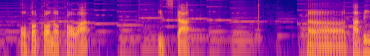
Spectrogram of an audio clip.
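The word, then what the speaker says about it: 男: Otoko, male, accent on the last syllable.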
